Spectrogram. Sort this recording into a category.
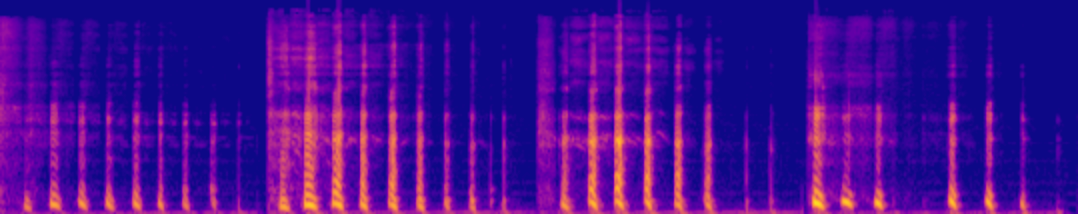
Sound effects > Human sounds and actions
